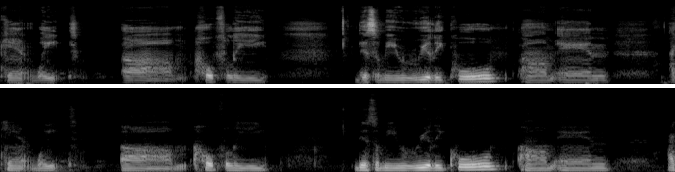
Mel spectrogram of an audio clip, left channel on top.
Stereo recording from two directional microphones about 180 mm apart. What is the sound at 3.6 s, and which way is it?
Speech, 30° left (ahead or behind).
